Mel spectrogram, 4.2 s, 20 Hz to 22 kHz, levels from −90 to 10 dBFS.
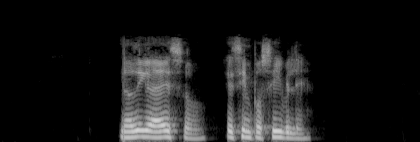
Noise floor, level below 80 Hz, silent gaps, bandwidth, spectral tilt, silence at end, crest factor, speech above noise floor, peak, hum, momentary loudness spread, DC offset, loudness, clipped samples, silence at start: -86 dBFS; -54 dBFS; none; 7.6 kHz; -6.5 dB/octave; 1.1 s; 16 dB; 70 dB; -2 dBFS; none; 16 LU; under 0.1%; -16 LUFS; under 0.1%; 1.2 s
